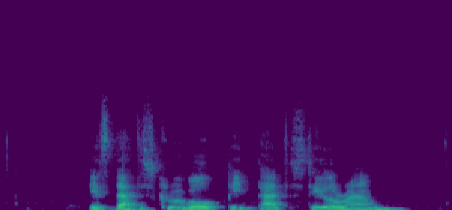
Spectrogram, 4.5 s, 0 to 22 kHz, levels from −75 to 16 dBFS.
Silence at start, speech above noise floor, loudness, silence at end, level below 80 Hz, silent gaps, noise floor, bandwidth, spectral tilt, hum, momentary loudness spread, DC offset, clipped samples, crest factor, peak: 0.9 s; 51 dB; -22 LUFS; 0.5 s; -62 dBFS; none; -72 dBFS; 10.5 kHz; -7 dB/octave; none; 11 LU; under 0.1%; under 0.1%; 22 dB; 0 dBFS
